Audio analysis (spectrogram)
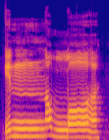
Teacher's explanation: इन्न वही इदगाम है, नून मुशद्दद है, इन्नल्लाह, इन्नल्लाह, अल्लाह की लाम को पुर करेंगे।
